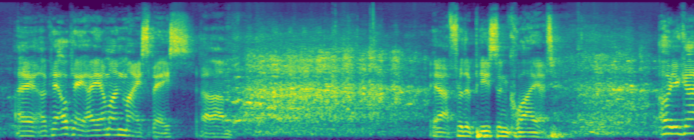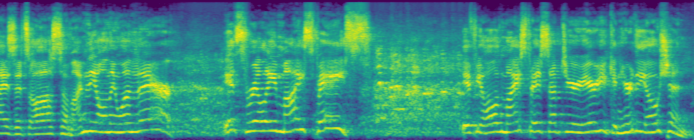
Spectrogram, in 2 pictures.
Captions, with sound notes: Okay. Okay. I am on Myspace. (audience laughing) Yeah, for the peace and quiet. (audience laughing) Oh, you guys, that's awesome. I'm the only one there. It's really my space. (audience laughing) If you hold Myspace up to your ear, you can hear the ocean.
